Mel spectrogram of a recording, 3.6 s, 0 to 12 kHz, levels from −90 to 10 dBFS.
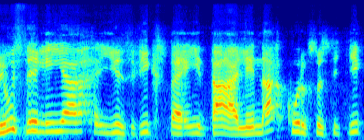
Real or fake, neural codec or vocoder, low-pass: fake; codec, 16 kHz in and 24 kHz out, 0.8 kbps, FocalCodec, streaming, 65536 codes; 10.8 kHz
